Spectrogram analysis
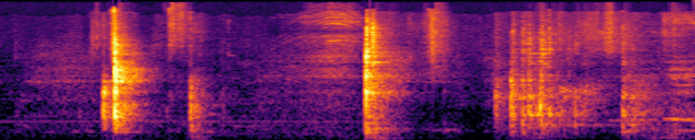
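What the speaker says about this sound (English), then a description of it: "Start slicing my potatoes or my carrots on down." Carrots cut with a knife on a board in a home kitchen while making beef stew, giving a few sharp, separate chops spaced out over a few seconds, close and clear.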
